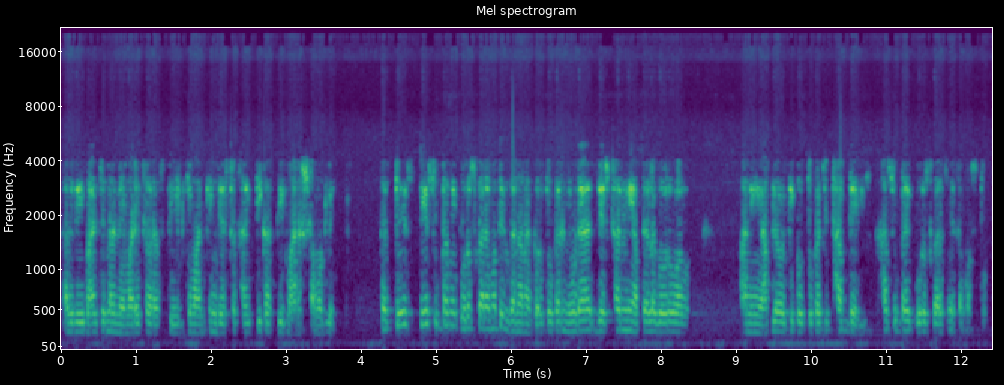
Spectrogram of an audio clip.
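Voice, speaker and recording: A man speaks as a caller through a tinny telephone line, his voice husky and a little breathy. His pitch sits in an ordinary middle range, and his answers come out measured and earnest. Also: flat delivery. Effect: heard over a phone line. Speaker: author and poet, guest caller. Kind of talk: phone-in interview answers.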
